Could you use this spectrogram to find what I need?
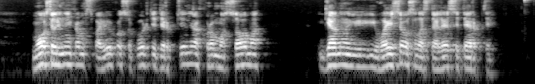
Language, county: Lithuanian, Klaipėda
